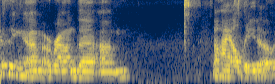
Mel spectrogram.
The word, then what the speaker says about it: albedo: The other thing around the the high albedo, is that how you say it? Albedo, yes. Albedo, great.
